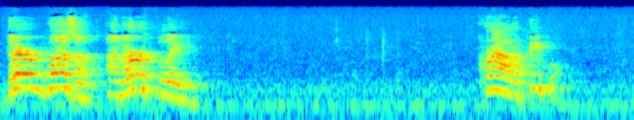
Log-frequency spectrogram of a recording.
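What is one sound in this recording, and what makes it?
A middle-aged man speaks with animation through a microphone in a room with some echo.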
